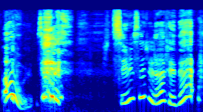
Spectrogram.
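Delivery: hammed-up shocked surprise; mock astonished. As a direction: gasp it out like you can't believe what you made. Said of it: "I was like".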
